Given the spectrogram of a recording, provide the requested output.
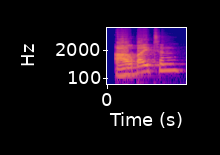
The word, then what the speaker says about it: arbeiten: As a general rule, the first syllable is normally stressed, as in arbeiten, Deutschland, Name.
